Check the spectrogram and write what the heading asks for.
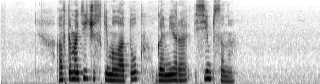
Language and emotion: Russian, neutral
